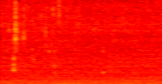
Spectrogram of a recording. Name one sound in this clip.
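Liquid pours and splashes into a metal bowl.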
